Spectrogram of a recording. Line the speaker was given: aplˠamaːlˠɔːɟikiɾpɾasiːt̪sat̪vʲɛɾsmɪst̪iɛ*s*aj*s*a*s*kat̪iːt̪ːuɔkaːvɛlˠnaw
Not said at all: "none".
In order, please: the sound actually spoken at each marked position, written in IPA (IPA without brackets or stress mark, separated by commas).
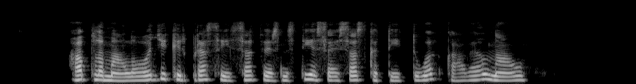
s, s, s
